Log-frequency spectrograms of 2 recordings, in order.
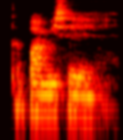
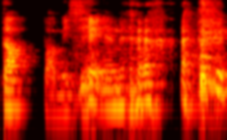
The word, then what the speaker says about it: tapaamiseen: So you have to really pronounce it very longly to make it like 6 E's or something. So just don't worry about pronouncing 3 E's. It's a lot better to pronounce it clearly as long than not. Tapaamiseen. Because then nobody will think that you're saying tappamiseen, like tappamiseen with 2 P's.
